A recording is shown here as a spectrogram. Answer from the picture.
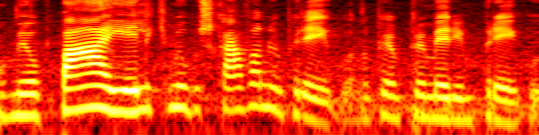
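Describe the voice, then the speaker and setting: A very fast-talking woman amid noticeable background noise. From Brazil, Belém do Pará. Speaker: journalist and TV presenter. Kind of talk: casual interview chat. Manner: talkative.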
